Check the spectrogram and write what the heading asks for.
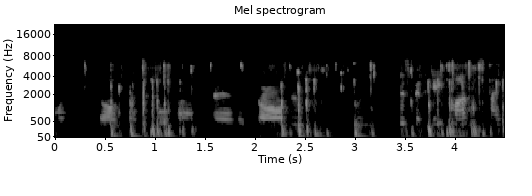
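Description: A person talking in short phrases, with some clicks among the words.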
